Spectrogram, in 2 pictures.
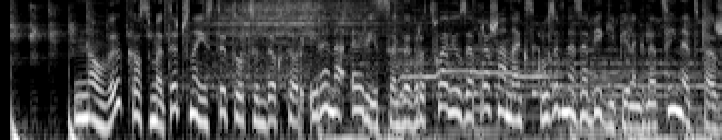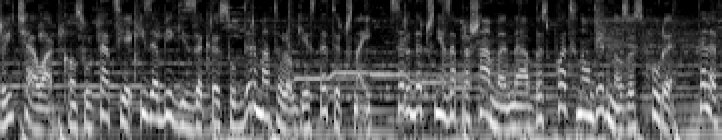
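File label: Polish, female, commercial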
